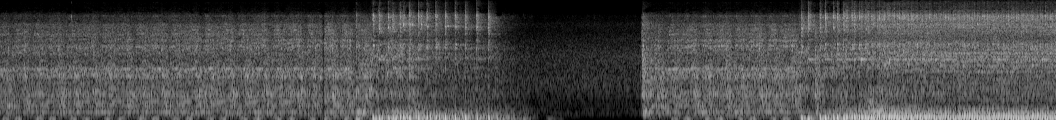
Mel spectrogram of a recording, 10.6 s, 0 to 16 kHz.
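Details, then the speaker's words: Exmark Lazer Z zero-turn mower, Kohler Command Pro CH740 V-twin, after gasket replacement for an oil leak: cranks, catches, stalls briefly, then restarts and settles into an even idle with no knocking; normal start and idle. "Eric's going to crank it up, and we're going to see how it does."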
